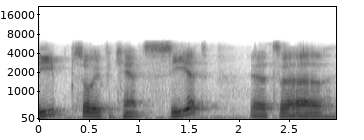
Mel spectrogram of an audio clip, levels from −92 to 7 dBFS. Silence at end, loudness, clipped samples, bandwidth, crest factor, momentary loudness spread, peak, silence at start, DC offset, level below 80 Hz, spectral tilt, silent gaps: 0 s; -19 LUFS; under 0.1%; 6.4 kHz; 16 dB; 8 LU; -4 dBFS; 0 s; under 0.1%; -46 dBFS; -5 dB/octave; none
